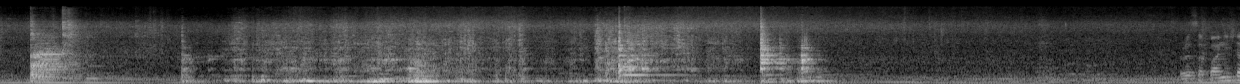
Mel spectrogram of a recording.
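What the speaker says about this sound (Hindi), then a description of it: "और अच्छी तरह से भुनाई करेंगे मसालों की।" Whole spices like cloves, black cardamom, star anise, peppercorns and cinnamon fry and get stirred in a large pot for commercial degi biryani, with a soft sizzle and scraping stirs under a person talking.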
